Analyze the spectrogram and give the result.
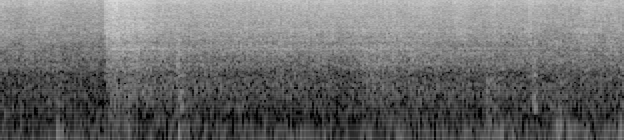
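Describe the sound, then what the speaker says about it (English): A flour roux is stirred in a hot pan as milk is poured in, producing a steady hiss and sizzle with a sharp burst of steam and occasional scrapes of the spoon. "you want to keep moving that as you begin to add the milk"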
